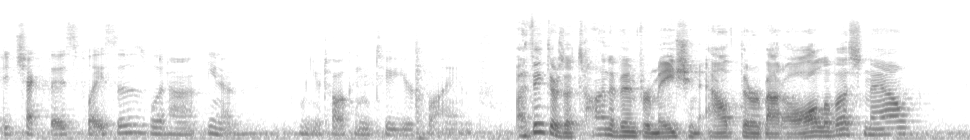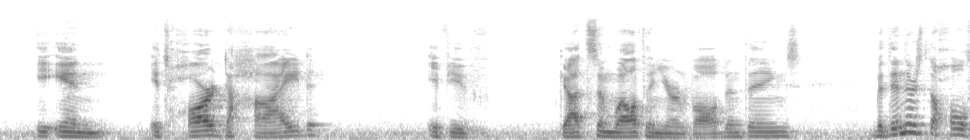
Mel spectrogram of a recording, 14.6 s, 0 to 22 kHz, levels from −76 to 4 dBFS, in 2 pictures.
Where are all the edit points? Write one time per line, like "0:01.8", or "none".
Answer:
0:03.9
